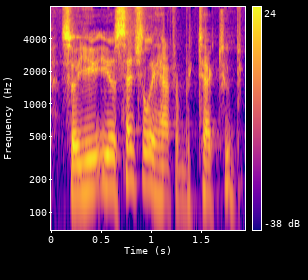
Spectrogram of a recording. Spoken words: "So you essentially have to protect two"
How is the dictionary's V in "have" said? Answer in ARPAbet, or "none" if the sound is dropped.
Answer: F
